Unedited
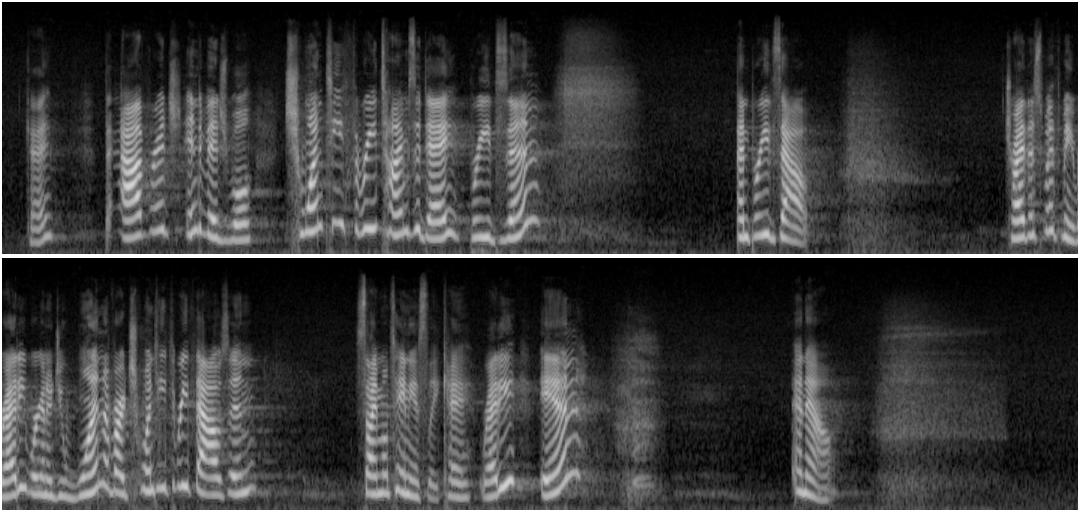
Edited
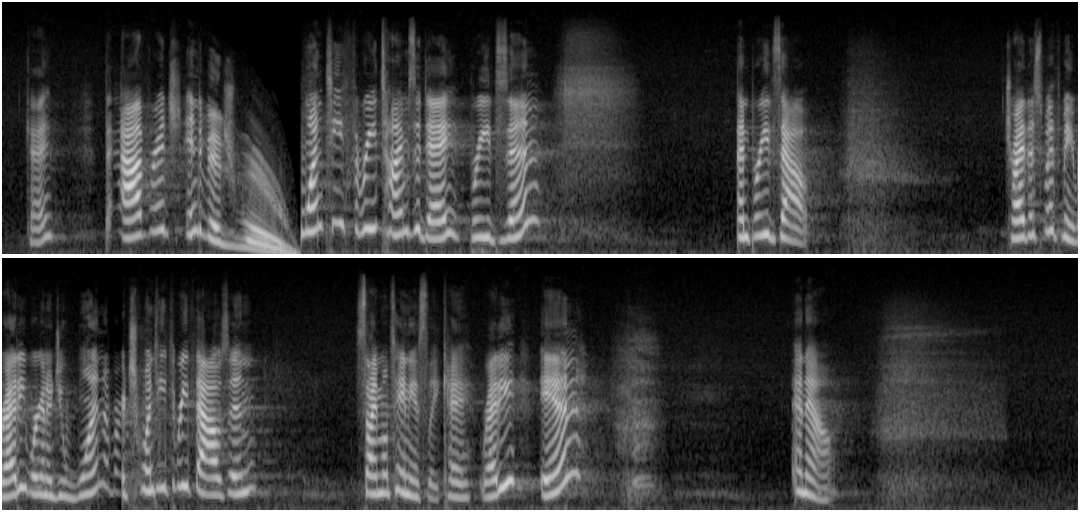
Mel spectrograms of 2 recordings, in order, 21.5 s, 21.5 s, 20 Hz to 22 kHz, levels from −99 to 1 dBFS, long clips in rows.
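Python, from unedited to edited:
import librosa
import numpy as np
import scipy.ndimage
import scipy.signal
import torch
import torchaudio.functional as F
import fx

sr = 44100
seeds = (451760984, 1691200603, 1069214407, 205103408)

y = fx.edit(x, sr, fx.tape_stop(start_s=1.92, length_s=1.07),
    fx.fade_out_span(start_s=11.37, length_s=0.59), tone=tone)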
